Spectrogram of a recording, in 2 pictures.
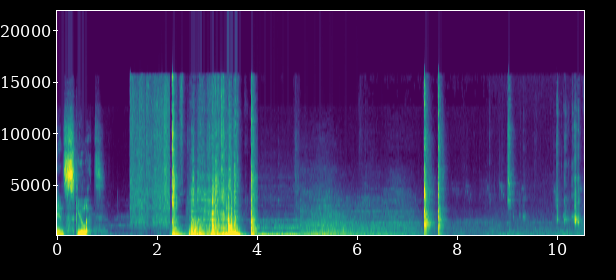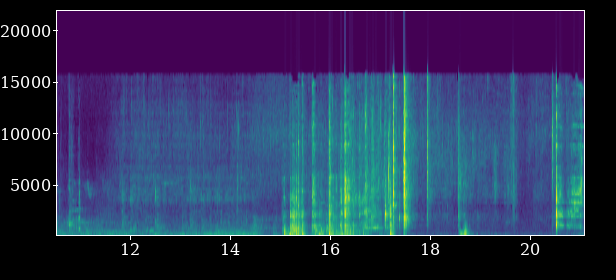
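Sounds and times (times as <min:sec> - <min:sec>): clatter and scraping: 0:02.3 - 0:04.1, 0:15.0 - 0:17.2
pan and utensils clinking: 0:15.0 - 0:17.4.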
